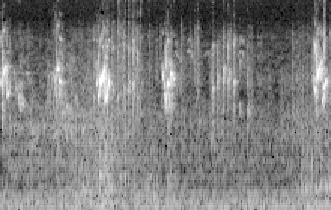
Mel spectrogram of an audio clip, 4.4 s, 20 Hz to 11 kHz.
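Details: Pet budgies chirping on 1 June 2024: quiet, high squeaky chirps in spaced clusters roughly every second, soft and scratchy, with faint low background hum.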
